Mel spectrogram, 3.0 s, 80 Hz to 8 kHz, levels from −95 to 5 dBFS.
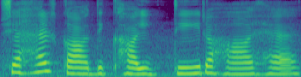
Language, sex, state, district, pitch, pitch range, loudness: Hindi, female, Punjab, Fazilka, 225 Hz, 215-240 Hz, -16 LUFS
